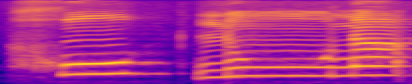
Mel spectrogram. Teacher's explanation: ٹھیک ہے, آگے خلون, خوا پیش خو موٹا کر کے ادا کریں گے. خو لون, لو میں واو مدہ اور نون کو جلد ادا کریں گے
